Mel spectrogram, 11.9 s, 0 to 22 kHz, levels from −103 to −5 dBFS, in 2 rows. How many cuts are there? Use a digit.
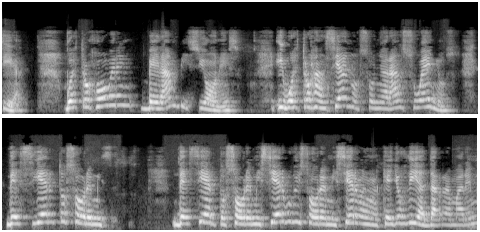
0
